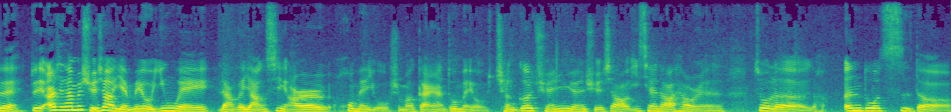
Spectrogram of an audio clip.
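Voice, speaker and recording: A woman at medium pitch and moderate pace, ordinary pitch variation, audible room echo around her voice. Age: 40s. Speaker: youth baseball club manager. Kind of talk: casual chat.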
